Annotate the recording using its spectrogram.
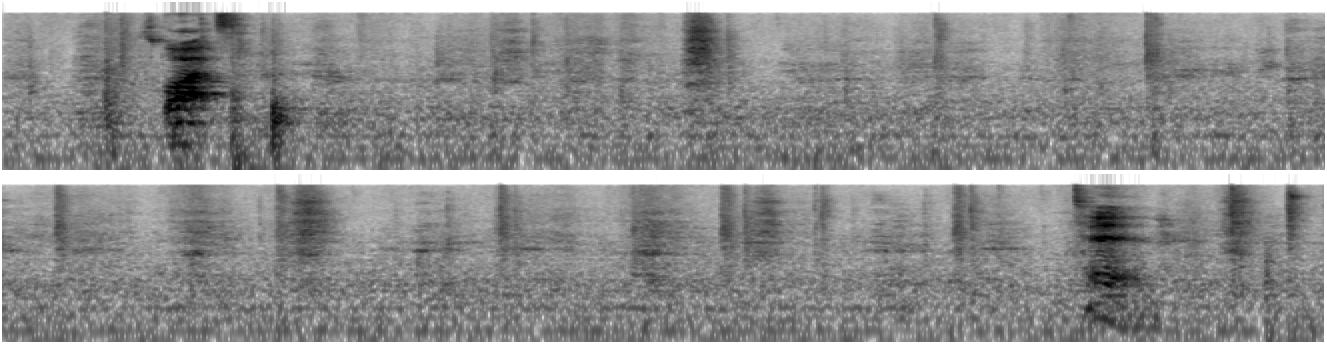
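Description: A man groans loudly with effort.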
